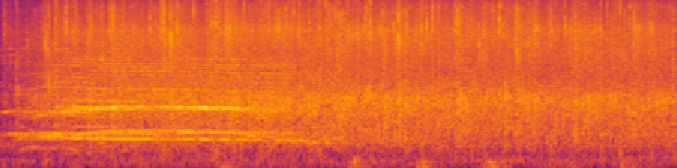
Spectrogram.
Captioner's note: audience applauding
